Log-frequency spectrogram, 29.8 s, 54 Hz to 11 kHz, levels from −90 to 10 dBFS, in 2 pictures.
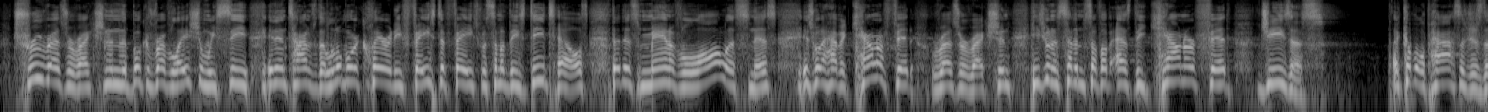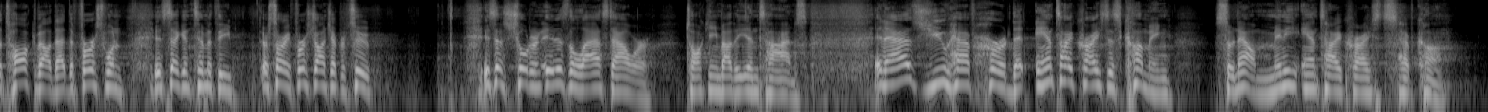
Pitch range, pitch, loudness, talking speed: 165-215 Hz, 195 Hz, -28 LUFS, 190 wpm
